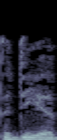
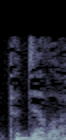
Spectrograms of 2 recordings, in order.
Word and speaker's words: Padilla: And like I mentioned, Jose Padilla, and I used to pronounce it Padilla, but I was told that this family pronounces it Padilla.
